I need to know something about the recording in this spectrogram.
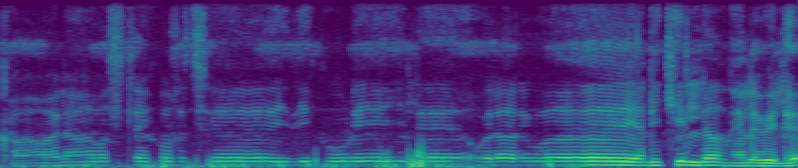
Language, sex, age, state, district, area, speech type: Malayalam, male, 60+, Kerala, Idukki, rural, spontaneous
